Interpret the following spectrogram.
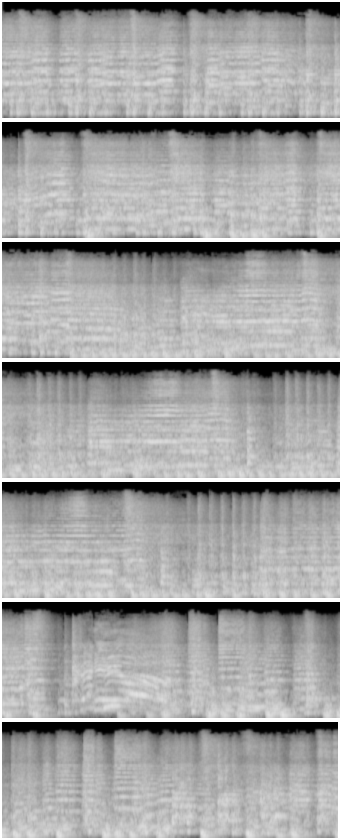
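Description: Live brass pep band playing an up-tempo tune, with trumpets, trombones and saxophones over a steady sousaphone bass line. The music briefly drops out about three quarters of the way through, then comes straight back.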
